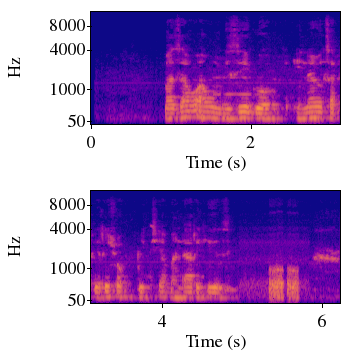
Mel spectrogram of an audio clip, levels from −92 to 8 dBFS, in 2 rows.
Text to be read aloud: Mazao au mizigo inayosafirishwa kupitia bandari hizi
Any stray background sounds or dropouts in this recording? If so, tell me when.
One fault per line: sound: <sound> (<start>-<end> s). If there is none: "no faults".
sound: laugh (5.3-5.7 s)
